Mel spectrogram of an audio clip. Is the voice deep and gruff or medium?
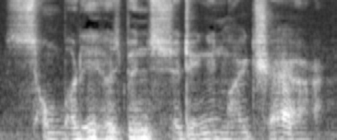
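deep gruff. It is said in a deep, gruff voice.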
